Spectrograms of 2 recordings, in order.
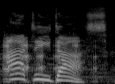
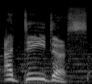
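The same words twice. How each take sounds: First: It is said with a German pronunciation. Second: It is said with an American pronunciation. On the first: The speaker calls it right. "is why the company is called Adidas" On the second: The speaker calls it wrong. "not Adidas America"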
